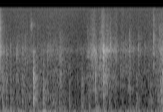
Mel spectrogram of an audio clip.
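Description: Light knocks and small rustles of things being handled on a workbench, with one sharper knock about half a second in.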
